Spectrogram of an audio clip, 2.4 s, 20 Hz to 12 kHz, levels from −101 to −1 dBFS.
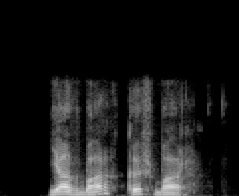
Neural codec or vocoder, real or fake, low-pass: codec, 16 kHz, 4.8 kbps, FACodec; fake; 7.2 kHz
